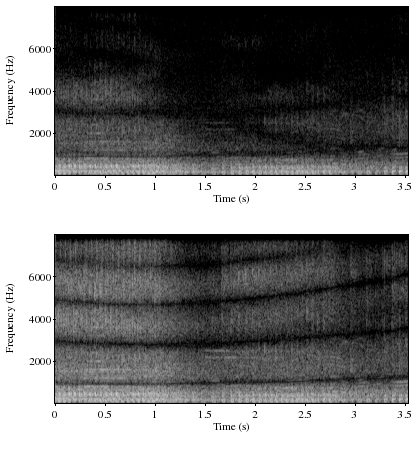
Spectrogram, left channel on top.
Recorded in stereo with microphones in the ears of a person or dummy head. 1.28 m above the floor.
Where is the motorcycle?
75° right (ahead or behind); by 3.5 s 45° right (ahead or behind).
